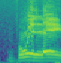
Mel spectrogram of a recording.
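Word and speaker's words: voilà: You don't say voila. It's like voile or something, and it's French.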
